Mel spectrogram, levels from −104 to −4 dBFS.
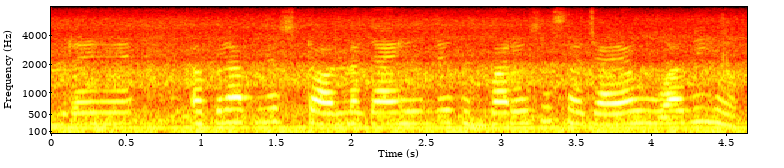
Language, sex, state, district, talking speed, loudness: Hindi, female, Maharashtra, Gondia, 140 wpm, -15 LUFS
